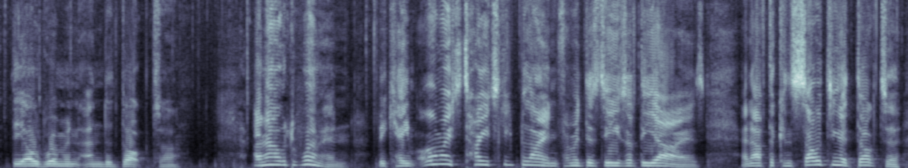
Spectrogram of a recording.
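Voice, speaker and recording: A man reading short fables aloud as a scripted storybook narration. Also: on the high side.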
